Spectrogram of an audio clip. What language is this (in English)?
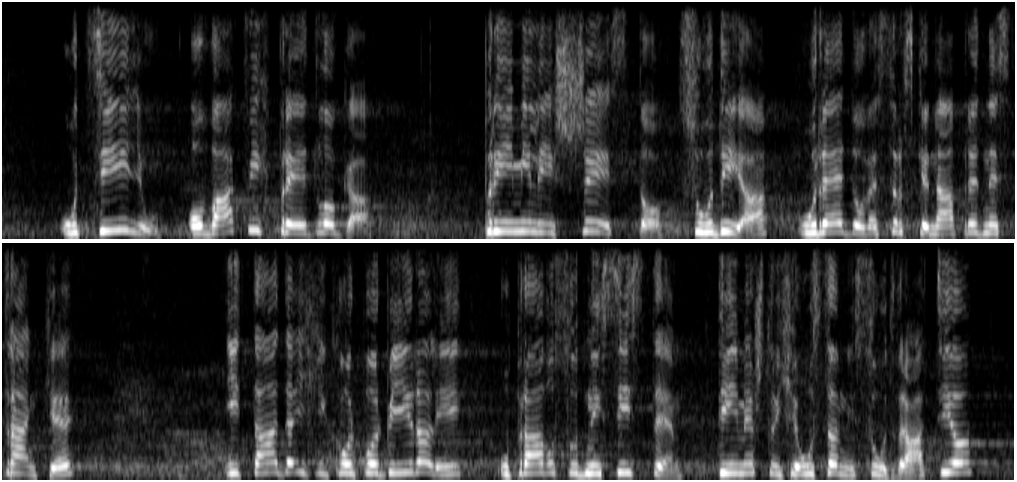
Serbian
